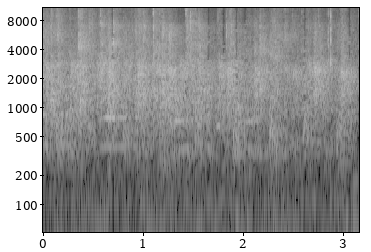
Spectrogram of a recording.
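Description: A crowd at a creative writing showcase claps for April, giving sustained, fairly even applause with a soft murmur of voices beneath it and no break in the sound.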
